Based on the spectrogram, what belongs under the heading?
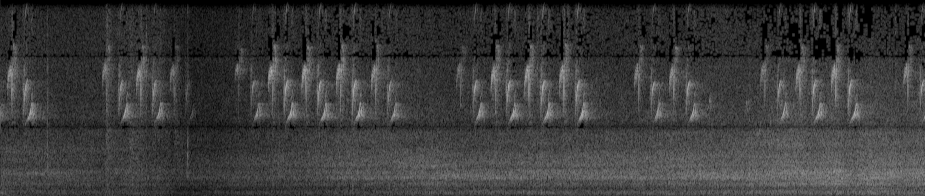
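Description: A Japanese tit sings thin, high, two-note phrases repeated in quick bursts, about four notes a second, over a steady rumble of background noise.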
